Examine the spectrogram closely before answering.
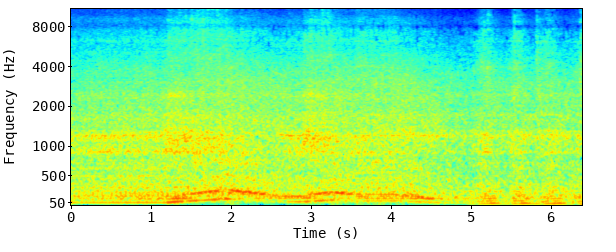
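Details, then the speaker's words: IH 1026 diesel tractor, just got running after starter rebuild (wiring still unsorted): steady, even clatter with firm low rumble, no knocks or misses; runs healthy. "Sounds good. Hell yeah. That's it's a good day."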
